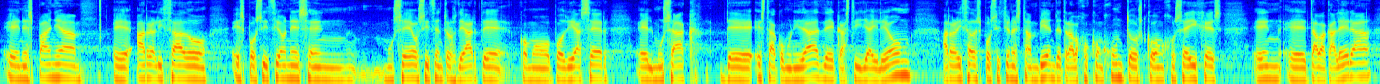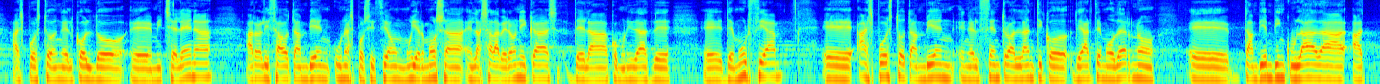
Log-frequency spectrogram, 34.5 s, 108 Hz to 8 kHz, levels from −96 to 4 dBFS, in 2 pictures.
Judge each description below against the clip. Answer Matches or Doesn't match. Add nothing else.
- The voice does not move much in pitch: Matches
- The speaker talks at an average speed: Matches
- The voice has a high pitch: Doesn't match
